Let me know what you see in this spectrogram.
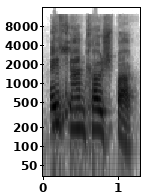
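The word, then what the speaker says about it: Ehsan Khoshbakht: Conversations with, how do you pronounce his name? Isan, is it? Ehsan Koshbak.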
